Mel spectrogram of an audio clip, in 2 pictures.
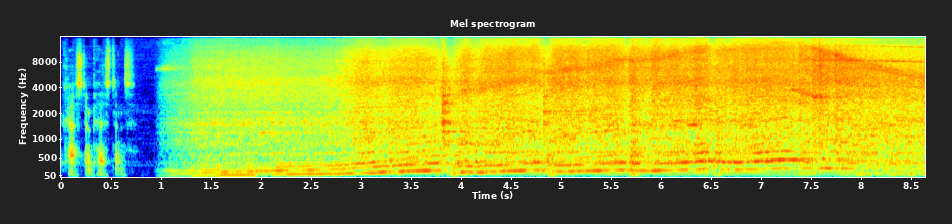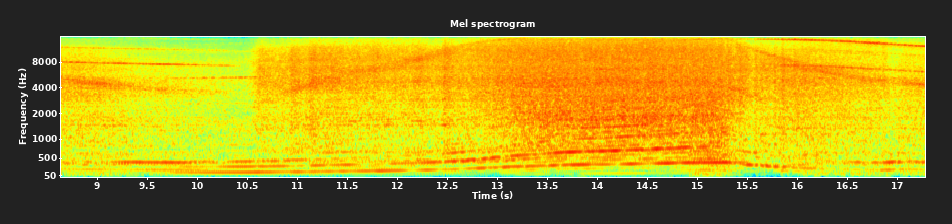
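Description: A car engine revs up and down repeatedly, loud in an echoing room.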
